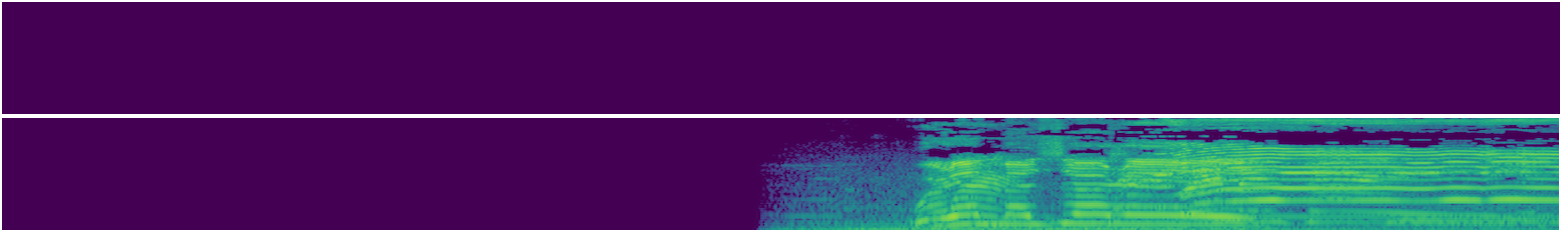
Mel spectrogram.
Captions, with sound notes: WE ARE IN MISSOURI! (*yelling*)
